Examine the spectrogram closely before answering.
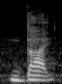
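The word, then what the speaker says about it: दाइ: For older brother, we can say dai. Somehow, pronunciation is similar to D-I-E, die, but gently pronounce it, dai.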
